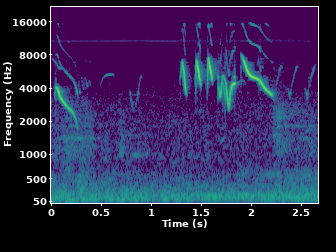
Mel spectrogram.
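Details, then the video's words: Yellow-fronted canary song used as a tutor for white-eyes: a single falling whistle, a pause, then four quick bright chirps and a long descending whistled slur over faint low hum. "Masteran Mozambik Gacor - REAL SUARA JERNIH"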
